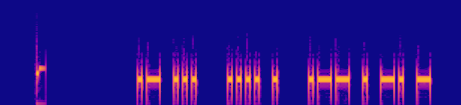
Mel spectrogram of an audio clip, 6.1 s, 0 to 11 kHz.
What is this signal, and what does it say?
Morse code, heard as a keyed tone, about 21 wpm, 700 Hz. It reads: AS HE WENT
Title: Sentences from Top 1600 Words 20wpm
